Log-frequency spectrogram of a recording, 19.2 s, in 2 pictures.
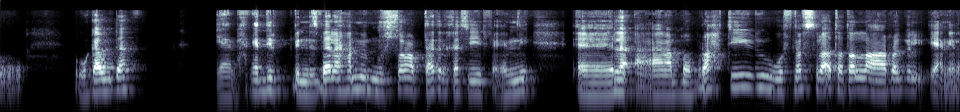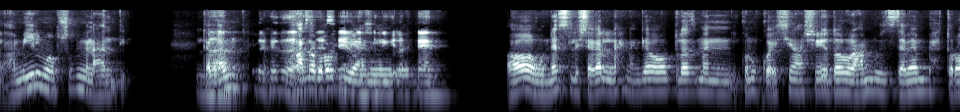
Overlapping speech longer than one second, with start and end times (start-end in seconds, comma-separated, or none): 11.6-13.5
